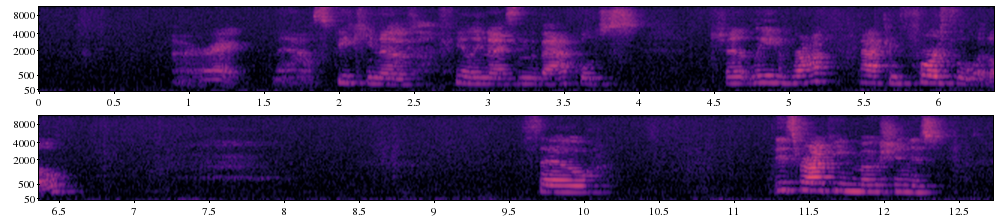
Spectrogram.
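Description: A young woman speaks calmly, as if giving instructions.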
